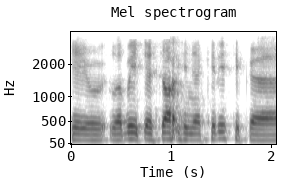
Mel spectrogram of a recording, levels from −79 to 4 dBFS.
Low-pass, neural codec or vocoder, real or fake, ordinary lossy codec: 3.6 kHz; codec, 24 kHz, 3.1 kbps, DualCodec; fake; MP3, 32 kbps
